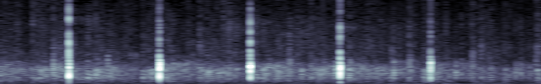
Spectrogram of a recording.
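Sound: audience applauding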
